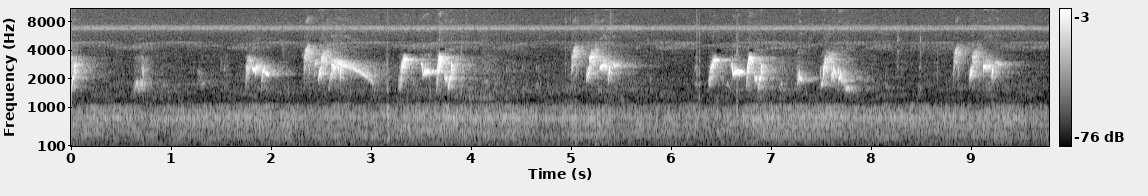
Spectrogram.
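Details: Red-whiskered bulbul decoy in a trapping session, 2 April 2019, giving its fighting song: lively, rapid whistled phrases with rising and falling notes, delivered in bursts of two or three, over steady insect hum.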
